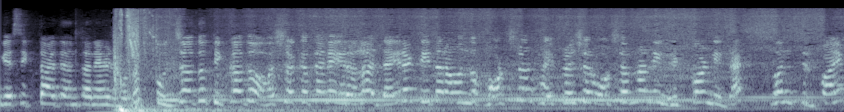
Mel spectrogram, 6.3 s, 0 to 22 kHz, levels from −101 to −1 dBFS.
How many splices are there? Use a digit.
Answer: 1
